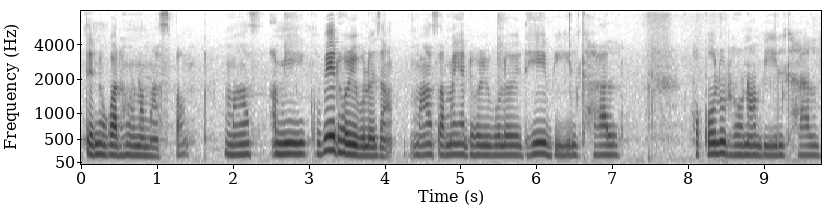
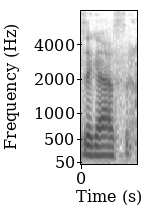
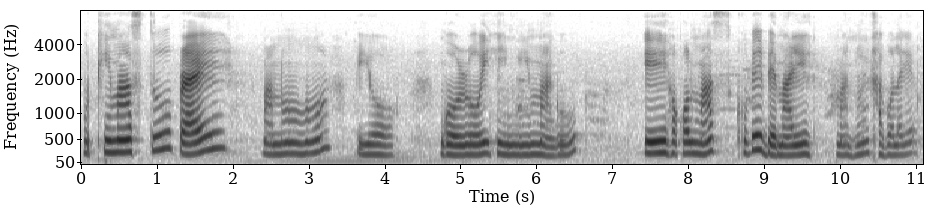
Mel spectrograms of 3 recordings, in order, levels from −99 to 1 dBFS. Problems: none marked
